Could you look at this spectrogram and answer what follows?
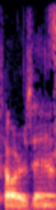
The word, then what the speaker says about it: Tarzan: Tarzan emphasizes the second syllable of Tarzan.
